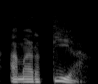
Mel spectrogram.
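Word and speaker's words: hamartia: hecho de que pecado en griego quiere decir se se escribe o se pronuncia amartía.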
